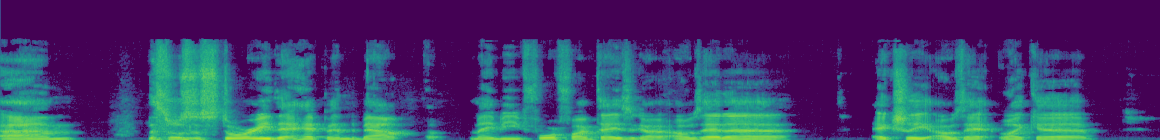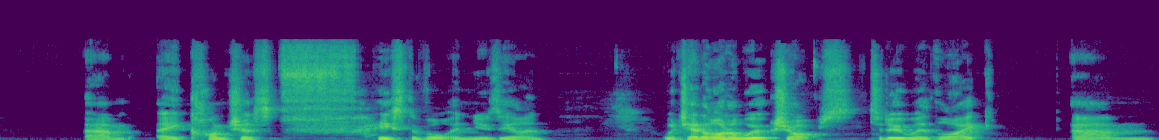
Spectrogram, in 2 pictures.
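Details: Stuttering in an adult man from New Zealand who stutters over words in conversation.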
